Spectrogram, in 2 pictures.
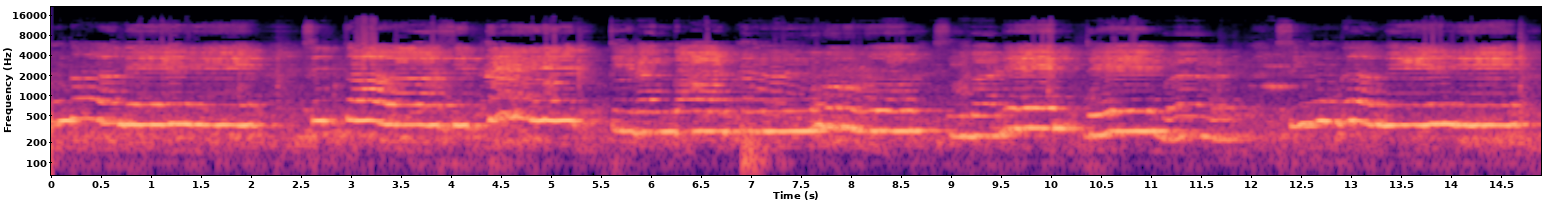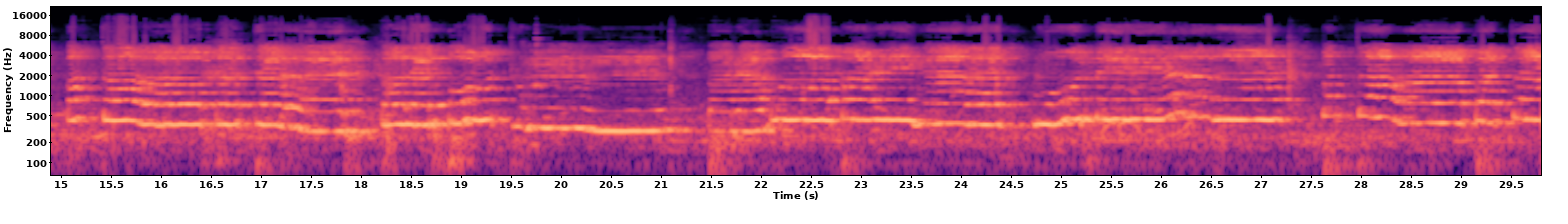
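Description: A girl singing a Tamil devotional hymn solo into a microphone, holding notes and gliding between pitches, with brief pauses for breath.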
